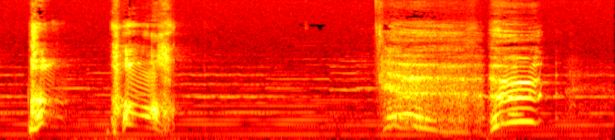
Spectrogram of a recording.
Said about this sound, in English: His body, portly and oval shaped, underneath this old man head, and he continues to cough.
